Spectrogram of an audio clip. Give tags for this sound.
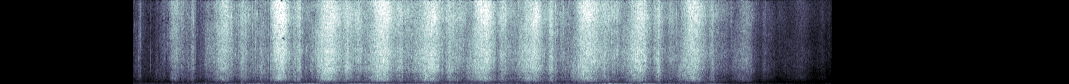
CZ Panska Czech

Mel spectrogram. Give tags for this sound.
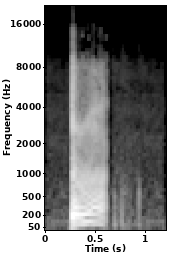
fart flatulation flatulence gas poot

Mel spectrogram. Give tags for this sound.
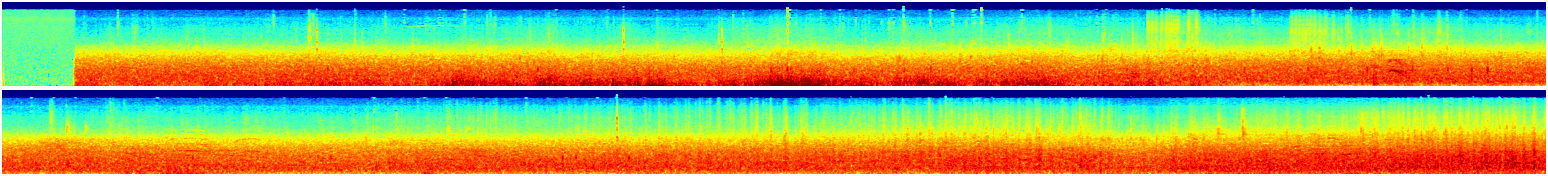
dock night

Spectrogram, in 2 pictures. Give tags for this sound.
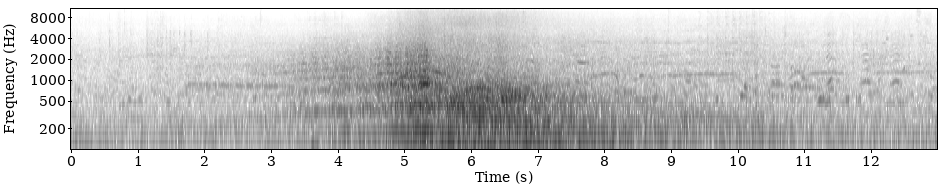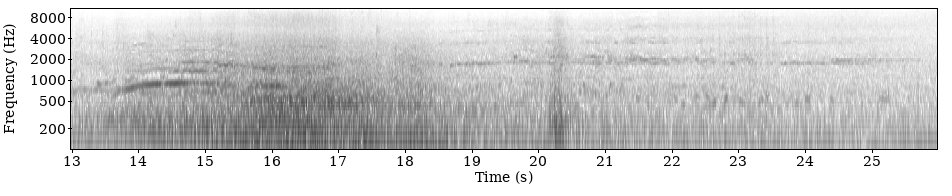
environment park roller amusement thrill themepark atmosphere Achterbahn coaster

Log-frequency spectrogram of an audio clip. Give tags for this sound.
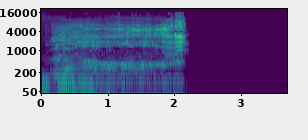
dark bass scream gigantic enormous

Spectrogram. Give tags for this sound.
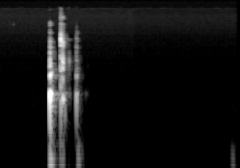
boop bubble pop

